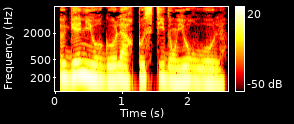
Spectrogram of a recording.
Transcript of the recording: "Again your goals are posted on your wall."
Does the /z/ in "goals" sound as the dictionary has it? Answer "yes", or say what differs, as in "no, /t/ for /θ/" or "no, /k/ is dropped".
no, /z/ is dropped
